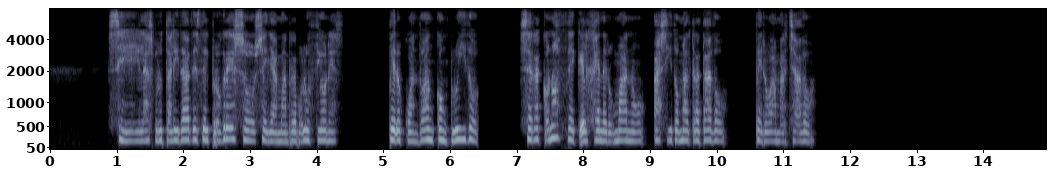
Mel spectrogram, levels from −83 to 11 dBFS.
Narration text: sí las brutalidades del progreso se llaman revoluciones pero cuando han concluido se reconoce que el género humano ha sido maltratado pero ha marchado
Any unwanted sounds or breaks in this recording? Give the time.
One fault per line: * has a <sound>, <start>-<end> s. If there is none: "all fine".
all fine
